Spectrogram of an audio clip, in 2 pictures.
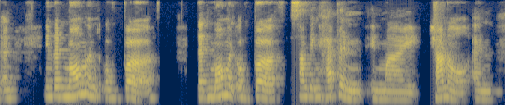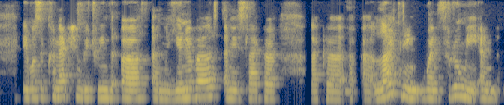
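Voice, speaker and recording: A woman's voice: mid-range voice, steady tone, normal speed, low-quality recording. A woman, a guest on a video call, talking earnestly and rambling with frequent restarts. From Czech Republic. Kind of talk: casual interview talk.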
